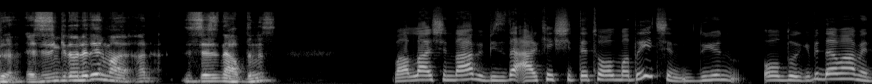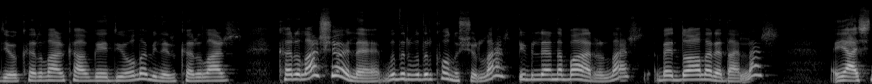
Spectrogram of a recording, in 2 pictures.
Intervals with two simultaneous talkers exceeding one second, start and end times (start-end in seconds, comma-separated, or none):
none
